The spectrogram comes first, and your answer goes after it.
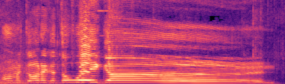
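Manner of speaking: high, long drawn-out cry of triumph; ecstatic cheer. Real, not acted. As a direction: stretch the words out in elated celebration. Wins the ray gun.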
